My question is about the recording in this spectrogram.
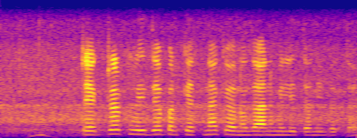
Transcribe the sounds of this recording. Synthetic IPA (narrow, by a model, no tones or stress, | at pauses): ʈeːk̚ʈəɾkʰəɾiːd̪epəɾkɪt̪nakeənʊd̪aːnmẽlit̪anipɐt̪a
